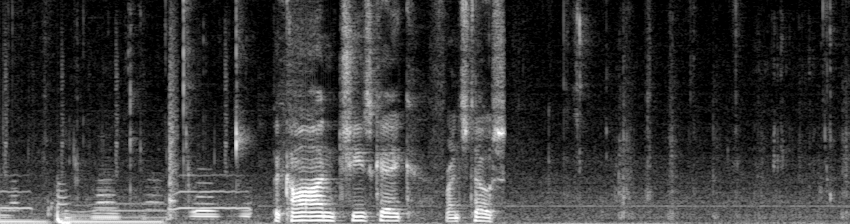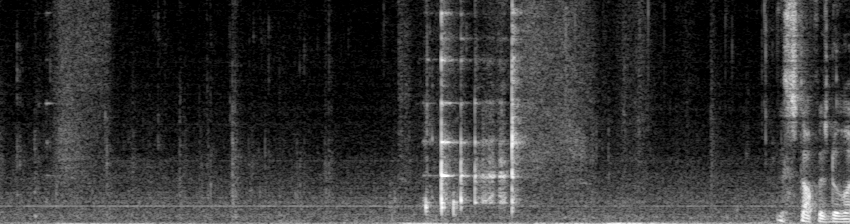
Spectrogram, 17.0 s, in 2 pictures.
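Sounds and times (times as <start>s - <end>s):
person chewing: 0.1s - 2.5s, 5.4s - 12.4s.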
